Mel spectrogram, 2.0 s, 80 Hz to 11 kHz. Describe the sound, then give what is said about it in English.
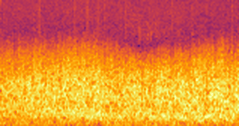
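Roar of a Titan rocket launching the Gemini Titan 3 two-man spaceflight: a dense, steady, low rumbling roar fills the whole short stretch without a break, with no voices. “But now, finally, with a Titan's roar, we shoot our first two-man team into space.”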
